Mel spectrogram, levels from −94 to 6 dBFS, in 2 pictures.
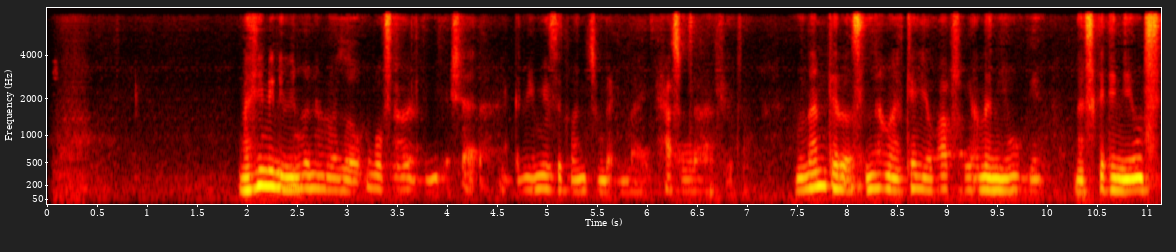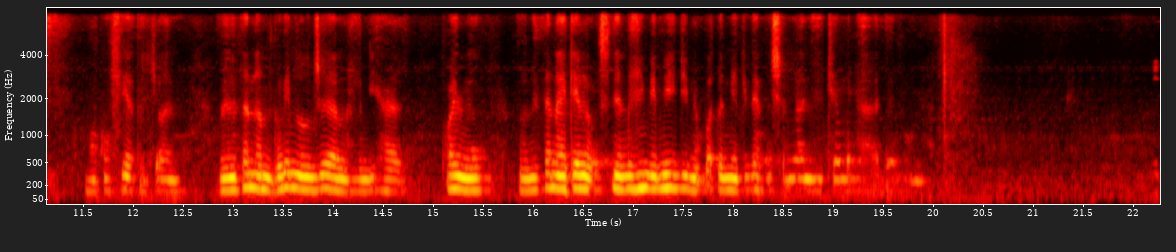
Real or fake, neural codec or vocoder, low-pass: fake; codec, 24 kHz, 0.9 kbps, WavTokenizer, medium music audio release; 7.2 kHz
